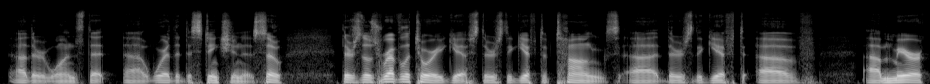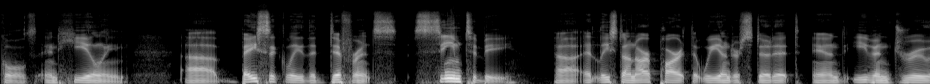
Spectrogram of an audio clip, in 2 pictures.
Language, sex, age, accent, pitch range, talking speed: English, male, 40-59, American, 85-95 Hz, 150 wpm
